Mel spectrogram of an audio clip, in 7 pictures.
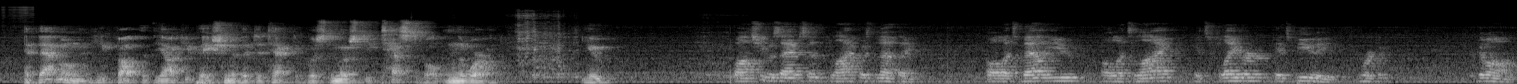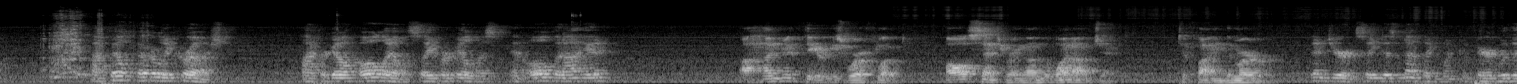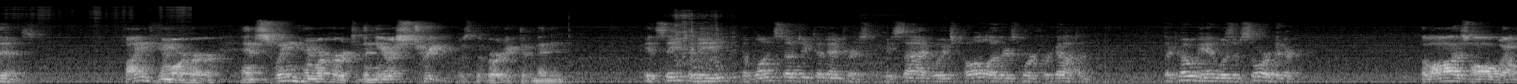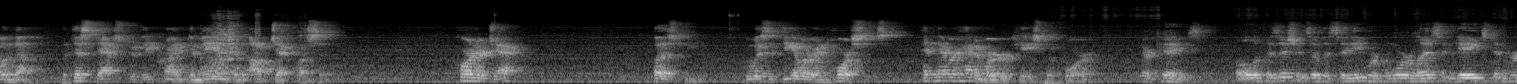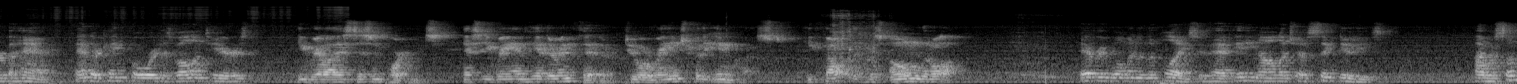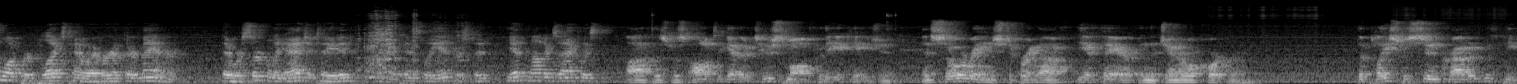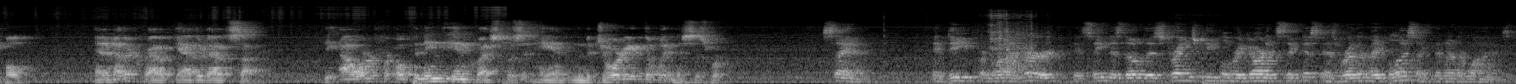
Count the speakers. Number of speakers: two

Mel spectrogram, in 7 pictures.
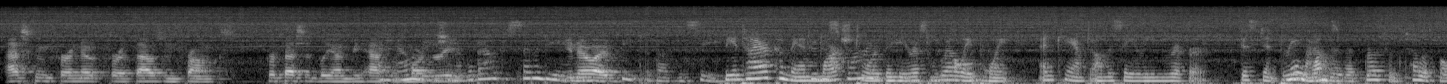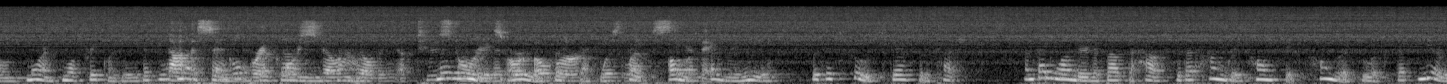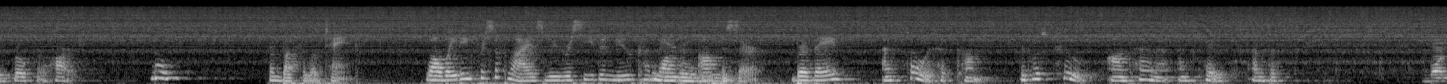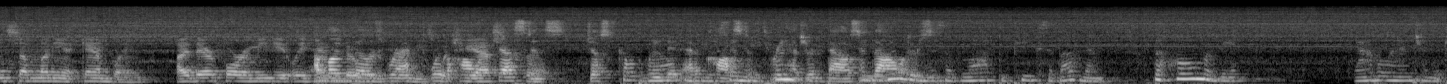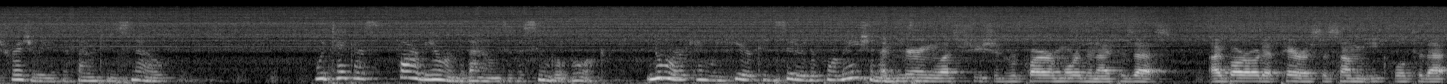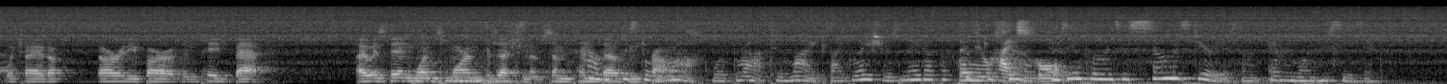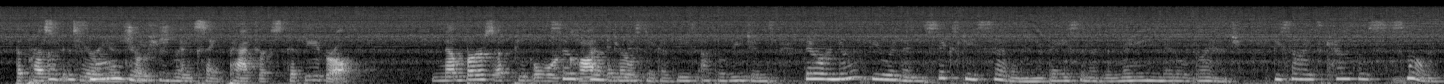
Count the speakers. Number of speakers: five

